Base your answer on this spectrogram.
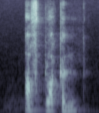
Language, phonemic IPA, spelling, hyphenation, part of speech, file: Dutch, /ˈɑfˌplɑ.kə(n)/, afplakken, af‧plak‧ken, verb, Nl-afplakken.ogg
- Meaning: to mask, to cover, particularly with masking tape when preparing for painting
